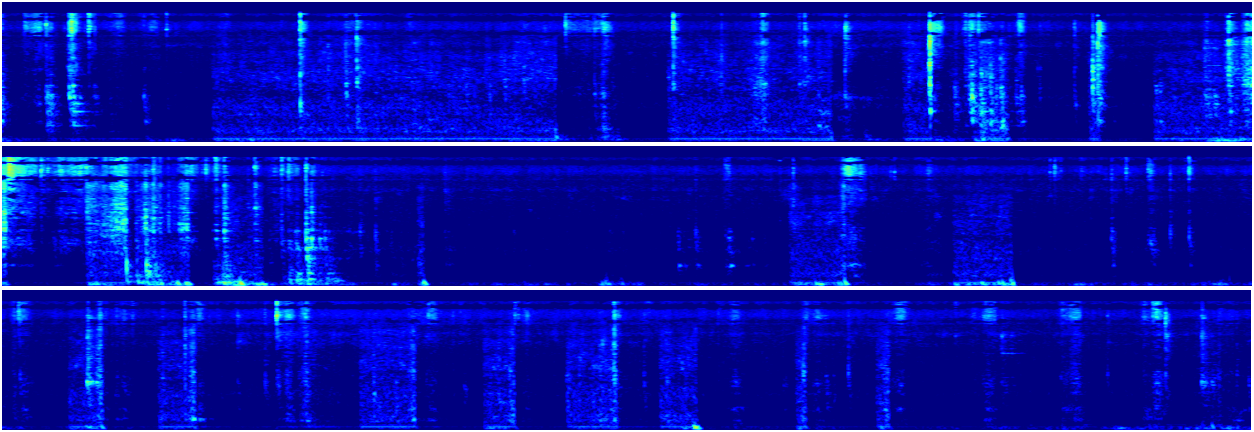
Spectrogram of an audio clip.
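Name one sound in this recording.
Plastic parts of a water filter housing knock and click as a man handles the fittings.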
